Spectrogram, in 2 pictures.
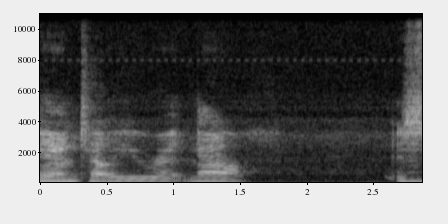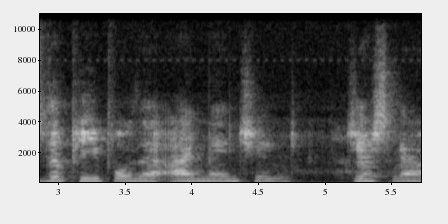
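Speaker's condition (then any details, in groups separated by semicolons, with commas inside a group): Cerebral palsy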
